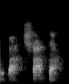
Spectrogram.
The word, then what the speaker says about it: bachata: that we like to do it's called the bachata yes that's how you pronounce it yes it is a dominican dance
